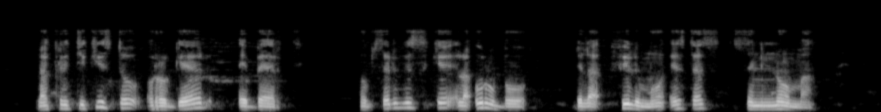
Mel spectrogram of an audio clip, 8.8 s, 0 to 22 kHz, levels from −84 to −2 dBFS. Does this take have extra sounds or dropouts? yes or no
no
